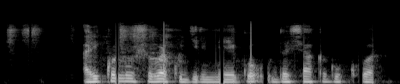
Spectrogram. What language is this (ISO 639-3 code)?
kin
